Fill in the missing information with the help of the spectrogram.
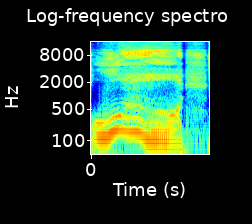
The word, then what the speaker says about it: YEA(H): We have an H in parentheses, so we're now pronounced yay.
